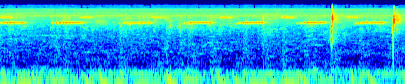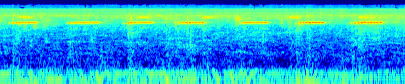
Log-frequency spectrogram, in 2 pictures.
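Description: Insect chirping at a steady, even pace, about one and a half chirps a second, over a continuous low rumble. Two sharp clicks come about halfway through.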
